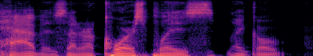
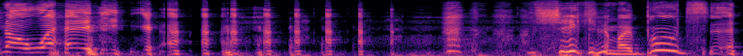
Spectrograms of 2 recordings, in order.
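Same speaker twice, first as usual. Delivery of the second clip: high, loud, hammed-up panic with laughter; mock terror; 3 dB louder, slower than usual. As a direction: play a golfer pretending to be terrified of a six iron. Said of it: "It's like".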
